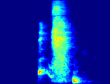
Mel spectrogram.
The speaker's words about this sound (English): That was a long sneeze windup. Hope it was satisfying. Yeah, it was.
